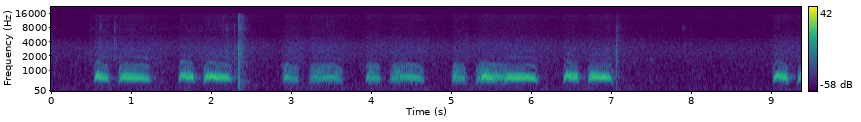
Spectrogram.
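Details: Spotted dove decoy bird recorded in Gia Lai, Vietnam, repeating deep, soft two-note coos in a steady run, with one sharp click near the start and silence toward the end.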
